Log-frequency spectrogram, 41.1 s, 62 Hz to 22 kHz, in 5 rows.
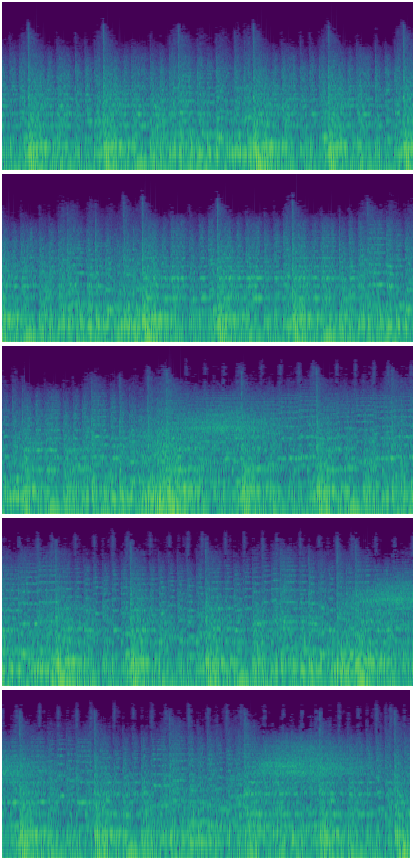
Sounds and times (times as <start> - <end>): Music: 0.0 - 41.0.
